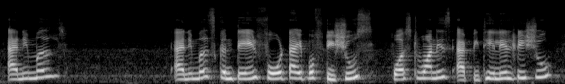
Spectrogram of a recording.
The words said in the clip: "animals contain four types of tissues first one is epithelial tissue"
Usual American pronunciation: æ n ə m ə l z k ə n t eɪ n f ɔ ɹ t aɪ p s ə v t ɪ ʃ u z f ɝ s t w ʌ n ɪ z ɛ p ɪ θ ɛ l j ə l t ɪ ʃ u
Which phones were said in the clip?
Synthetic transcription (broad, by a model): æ n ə m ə l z k ə n t eɪ n f ɔ ɹ t aɪ p ə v t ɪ ʃ u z f ɝ s t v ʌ n ɪ z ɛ p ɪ t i l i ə l t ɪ ʃ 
